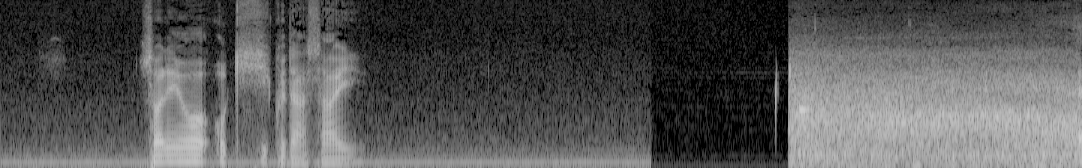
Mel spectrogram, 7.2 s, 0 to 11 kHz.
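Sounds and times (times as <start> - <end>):
low steady hum at a bus stop: 0.0 - 6.4
speech: 1.0 - 2.5
loud road traffic roar at a bus stop: 5.2 - 7.1.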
